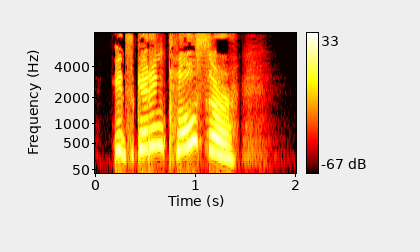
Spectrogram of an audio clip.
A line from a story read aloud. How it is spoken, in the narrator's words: Isabel cried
